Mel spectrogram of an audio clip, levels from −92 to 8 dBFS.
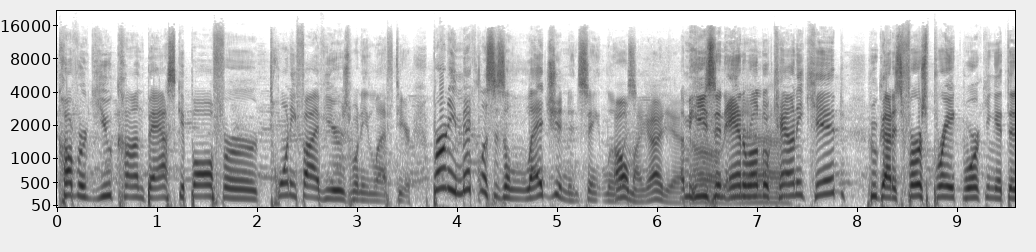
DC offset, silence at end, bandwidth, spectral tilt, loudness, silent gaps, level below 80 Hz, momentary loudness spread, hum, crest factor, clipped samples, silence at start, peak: under 0.1%; 0 s; 16 kHz; -3.5 dB/octave; -16 LUFS; none; -46 dBFS; 10 LU; none; 16 dB; under 0.1%; 0 s; 0 dBFS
